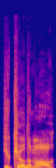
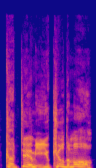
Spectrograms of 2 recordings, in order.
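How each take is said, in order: First: Loud, high, choked with anger; furious tearful shout. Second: Loud high raging cry; furious shout. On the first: Nick accusing the killer of his friends, furious. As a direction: yell it through angry tears. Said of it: "with furious tears of anger". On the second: Nick raging at the killer, screaming. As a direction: scream the curse through tears. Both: A narrator's reading.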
